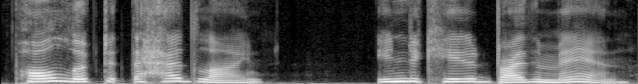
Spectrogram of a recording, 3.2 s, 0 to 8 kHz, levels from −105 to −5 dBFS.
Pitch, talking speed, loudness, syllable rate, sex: 235 Hz, 170 wpm, -16 LUFS, 5.8 syllables/s, female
